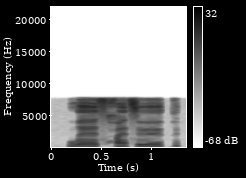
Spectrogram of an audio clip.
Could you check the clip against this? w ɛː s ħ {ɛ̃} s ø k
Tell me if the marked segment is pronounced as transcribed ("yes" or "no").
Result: yes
